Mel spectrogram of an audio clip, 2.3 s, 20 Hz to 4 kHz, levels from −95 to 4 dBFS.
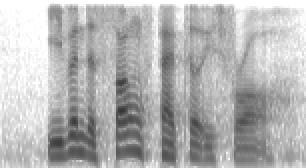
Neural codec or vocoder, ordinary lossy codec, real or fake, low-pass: codec, 16 kHz, 0.8 kbps, ZipCodec; none; fake; 3.6 kHz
